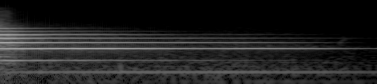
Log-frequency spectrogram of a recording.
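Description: A single bell is struck once during a classroom English lesson game, ringing out with a bright metallic strike and a long, clear, slowly fading tone on its own.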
